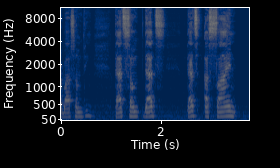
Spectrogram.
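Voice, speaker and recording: A man's fairly slow speech with an African accent, medium pitch and a dark, mellow tone. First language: African language. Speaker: vlogger. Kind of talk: casual vlog talk. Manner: halting, stumbles over words.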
